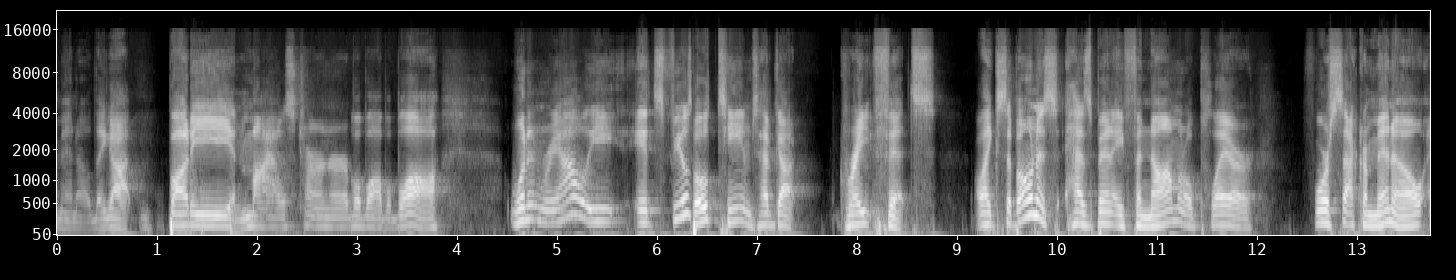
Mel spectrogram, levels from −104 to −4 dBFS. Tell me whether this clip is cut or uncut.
cut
